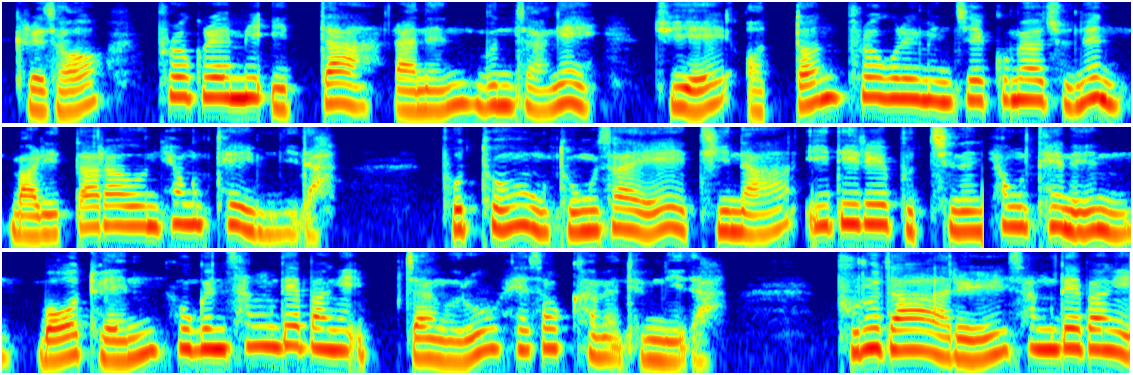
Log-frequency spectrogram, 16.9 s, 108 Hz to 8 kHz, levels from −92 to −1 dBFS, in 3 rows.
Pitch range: 190-245 Hz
